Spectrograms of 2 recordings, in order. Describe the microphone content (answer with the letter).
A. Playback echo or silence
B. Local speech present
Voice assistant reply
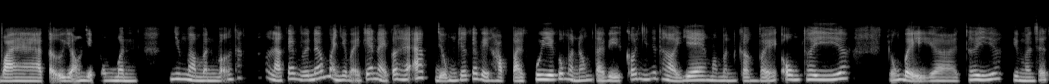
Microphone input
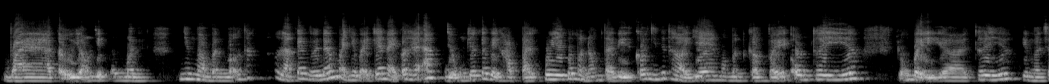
A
